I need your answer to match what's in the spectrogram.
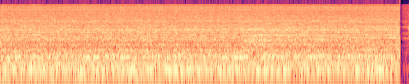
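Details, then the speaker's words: Old gas furnace blower that had been noisy and buzzing with a burning smell, heard after the blower motor was oiled, cleaned and blown out with compressed air: a steady, even low hum with no scraping, squeal or rattle, spinning smoothly. "Removed an oil blower motor, cleaned and blew out with compressed air. So we'll give that some time and see what happens."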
